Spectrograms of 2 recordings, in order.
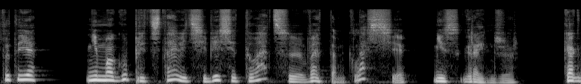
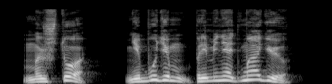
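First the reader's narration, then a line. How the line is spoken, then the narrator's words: Loud question. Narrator (Russian): громко спросил Рон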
